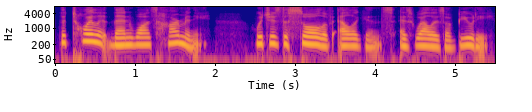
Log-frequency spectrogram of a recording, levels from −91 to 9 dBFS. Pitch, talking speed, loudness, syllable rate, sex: 200 Hz, 175 wpm, -18 LUFS, 4.9 syllables/s, female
